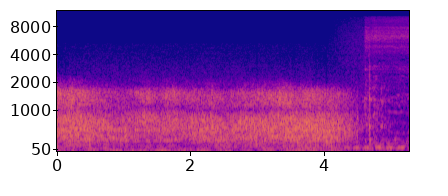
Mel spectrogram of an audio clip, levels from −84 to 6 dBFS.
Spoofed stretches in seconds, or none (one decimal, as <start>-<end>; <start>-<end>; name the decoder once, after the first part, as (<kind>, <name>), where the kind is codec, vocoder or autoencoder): 0.0-1.2 (vocoder, BigVGAN v2); 2.1-3.4; 4.2-5.3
